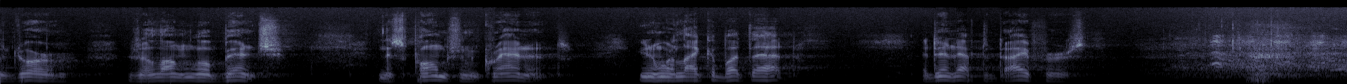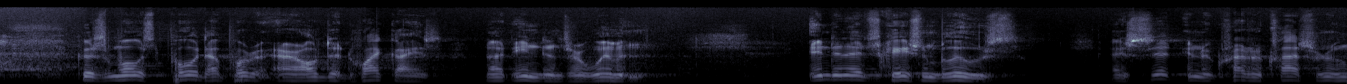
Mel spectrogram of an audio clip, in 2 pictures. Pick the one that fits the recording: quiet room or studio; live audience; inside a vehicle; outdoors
live audience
